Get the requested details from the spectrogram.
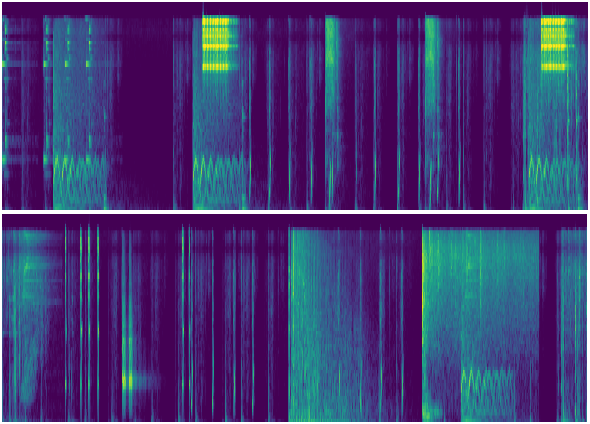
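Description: Short electronic game sound effects pop and chime in quick succession.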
